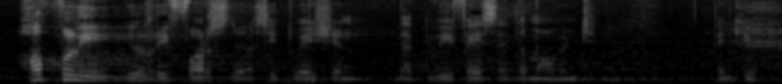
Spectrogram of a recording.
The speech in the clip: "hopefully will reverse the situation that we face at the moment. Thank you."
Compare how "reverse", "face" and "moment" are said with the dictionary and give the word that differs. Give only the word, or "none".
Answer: reverse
